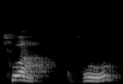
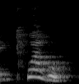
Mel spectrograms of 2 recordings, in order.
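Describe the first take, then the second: First: "Poireau" split into poi and reau; syllable by syllable. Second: Said in the usual way. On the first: Shown as a demonstration. Teacher counting two syllables for pupils, "Poireau" in two beats. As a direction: put a clear gap inside "Poireau", lifting at the end. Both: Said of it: "deux syllabes".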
